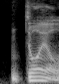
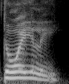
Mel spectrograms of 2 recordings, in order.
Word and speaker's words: Doyle: It's funny hearing you guys pronounce it Doyle because I hear other people pronounce it doily. Is that how you say it? Because I I don't know. I have no I idea. I just just Doyle is a last name in Ireland, so everyone just says Doyle.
